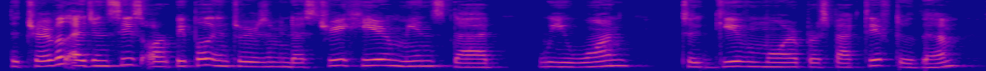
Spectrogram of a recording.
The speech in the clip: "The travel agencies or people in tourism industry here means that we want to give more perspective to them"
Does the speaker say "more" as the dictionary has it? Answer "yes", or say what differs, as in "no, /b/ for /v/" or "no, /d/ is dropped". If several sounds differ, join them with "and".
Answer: yes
